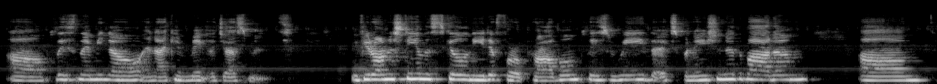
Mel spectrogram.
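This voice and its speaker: Brief: middle-aged woman teacher from Taiwan, upbeat, filler-heavy, mid-pitched voice. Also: rough recording. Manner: cheerful, with many fillers and pauses. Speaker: math teacher. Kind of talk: class introduction talk.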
